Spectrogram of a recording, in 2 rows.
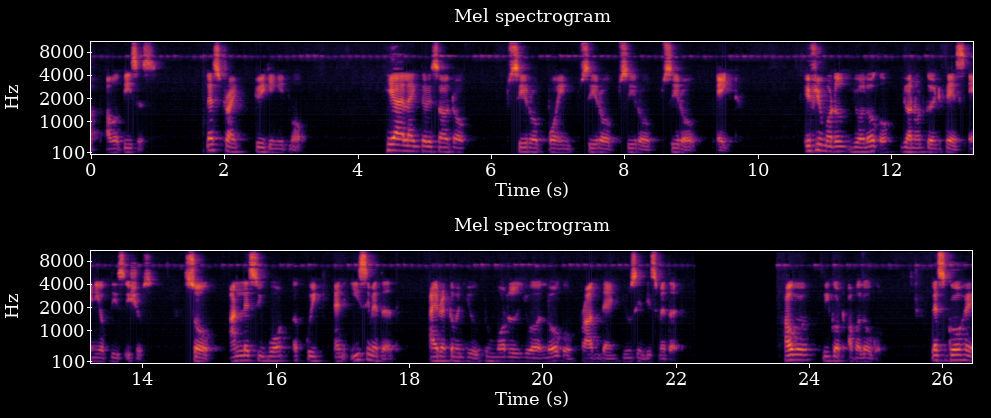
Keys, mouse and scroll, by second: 2.9 scroll down 2, 3.2-5.5 middle drag, 6.0 click, 10.1-10.7 scroll up 3, 10.6-11.9 middle drag, 12.4-16.5 middle drag, 17.3-17.9 scroll down 2, 17.9-20.1 middle drag, 17.9 scroll down 1, 20.3-20.7 scroll up 4, 21.1-21.7 shift+middle drag, 23.1-23.6 scroll down 3, 23.6-26.0 middle drag.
